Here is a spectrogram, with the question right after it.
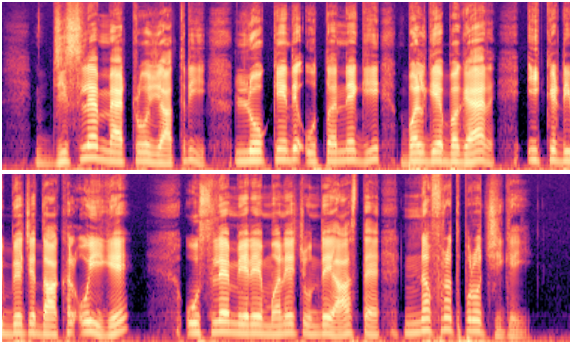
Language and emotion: Dogri, disgusted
